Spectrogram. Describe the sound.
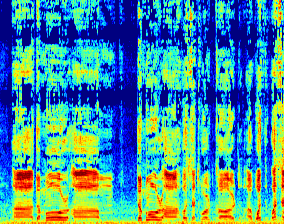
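Steady road and engine rumble from a Toyota Yaris driving on a highway, a constant low drone with someone talking over it throughout.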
